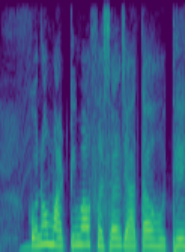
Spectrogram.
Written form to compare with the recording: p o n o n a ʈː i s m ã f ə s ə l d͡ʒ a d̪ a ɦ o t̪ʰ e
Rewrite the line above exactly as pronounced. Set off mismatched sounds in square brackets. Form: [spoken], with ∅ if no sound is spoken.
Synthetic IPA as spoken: [k] o n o [m] a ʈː i [∅] m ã f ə s ə l d͡ʒ a [t̪] a ɦ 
